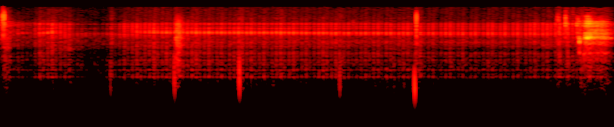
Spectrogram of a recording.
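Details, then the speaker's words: Brand-new FrSky Taranis radio transmitter, phone mic held by the speaker with a model loaded: faint steady high-pitched speaker buzz with handling clicks; the buzz lessens or stops when the antenna is moved. Louder in person than recorded. "i have a small issue with it when i turn it on you hear the speaker buzzing i'll try to demonstrate it"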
